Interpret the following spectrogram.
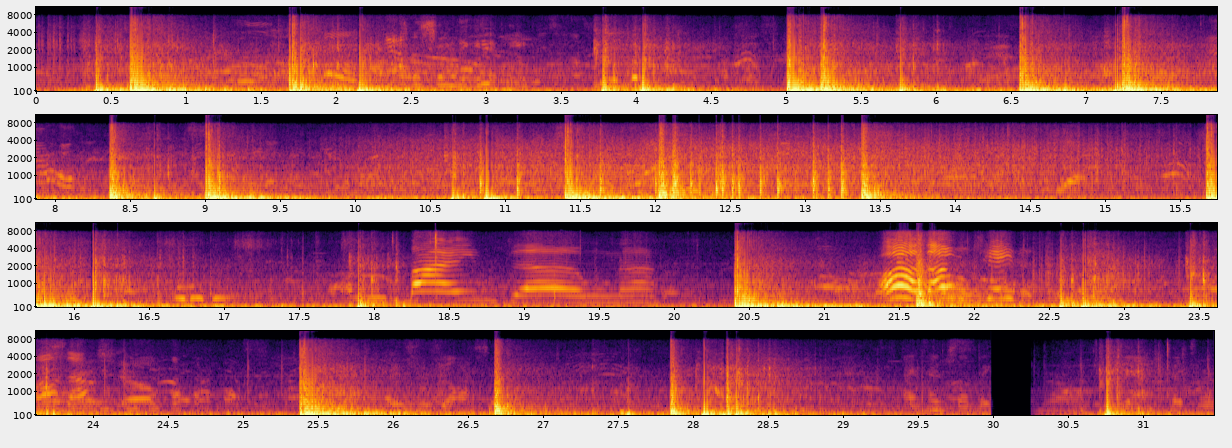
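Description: Aerial fireworks shells bursting in quick succession, a loud bang every second or two with crackling between them, easing off briefly about two-thirds of the way through before the bangs resume.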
